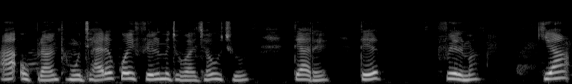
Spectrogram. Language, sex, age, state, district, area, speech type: Gujarati, female, 30-45, Gujarat, Rajkot, rural, spontaneous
